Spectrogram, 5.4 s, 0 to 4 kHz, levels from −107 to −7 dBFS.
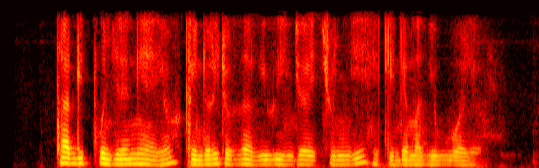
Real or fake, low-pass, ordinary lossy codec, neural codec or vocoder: fake; 3.6 kHz; AAC, 24 kbps; codec, 24 kHz, 3 kbps, HILCodec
